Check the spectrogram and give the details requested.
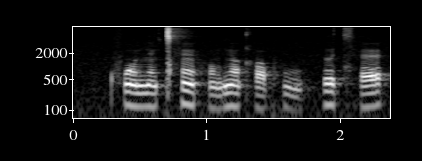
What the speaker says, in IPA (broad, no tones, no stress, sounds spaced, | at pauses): f ɔ̃ n æ̃ ǀʰ æ̃ h ɔ̃ ɡ æ̃ qʰ ɔ pʰ u | ə t͡sʰ æ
